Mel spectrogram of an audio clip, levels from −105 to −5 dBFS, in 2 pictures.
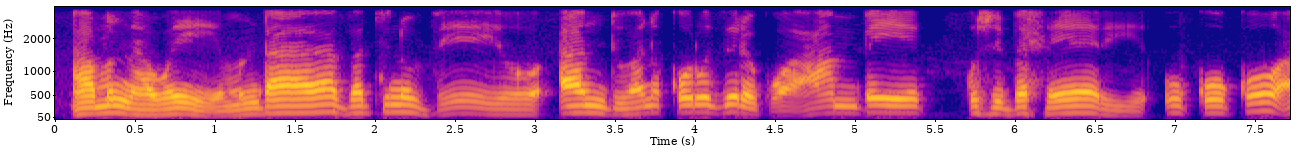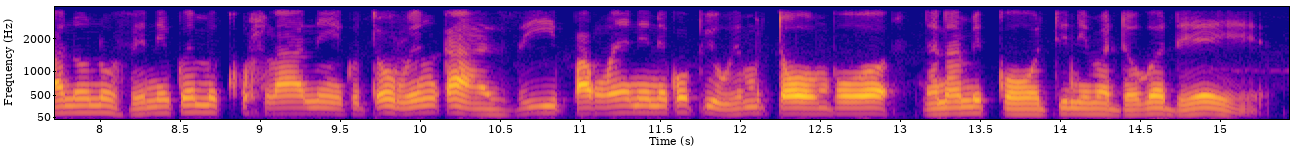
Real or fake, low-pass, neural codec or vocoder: real; 3.6 kHz; none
